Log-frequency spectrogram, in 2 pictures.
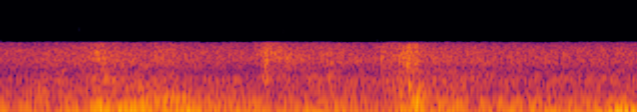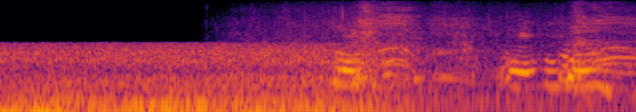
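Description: Water splashes loudly as a man jumps in.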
